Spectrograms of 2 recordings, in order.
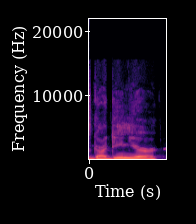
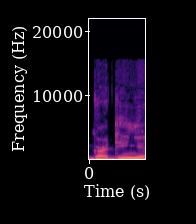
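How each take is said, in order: First: The word ends with an 'er' sound. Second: The word ends with an 'ah' sound.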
